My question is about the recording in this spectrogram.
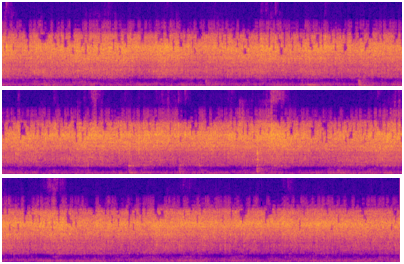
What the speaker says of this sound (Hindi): मैं इसमें ये लहसुन अदरक का पेस्ट शामिल कर रही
